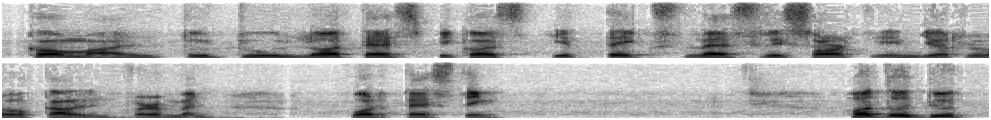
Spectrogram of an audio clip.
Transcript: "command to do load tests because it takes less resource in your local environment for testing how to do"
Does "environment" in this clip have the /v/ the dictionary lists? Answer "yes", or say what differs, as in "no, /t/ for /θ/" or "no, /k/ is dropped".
no, /f/ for /v/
